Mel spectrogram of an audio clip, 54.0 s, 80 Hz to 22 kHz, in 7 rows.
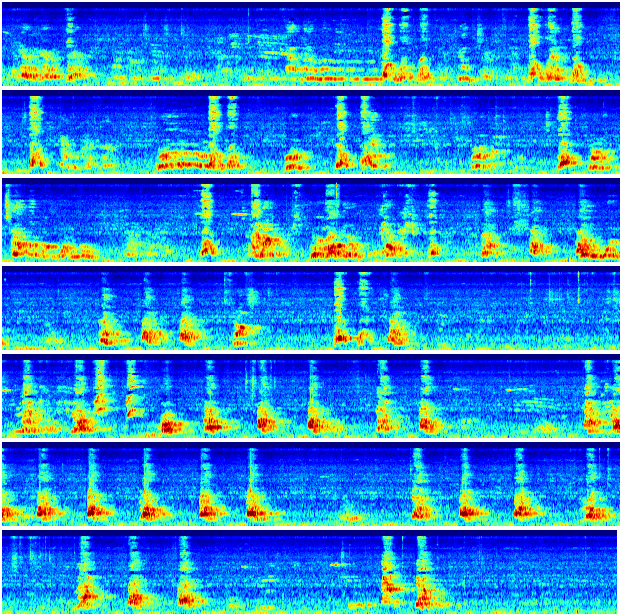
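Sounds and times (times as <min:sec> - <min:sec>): dogs barking: 0:00.0 - 0:02.6, 0:03.5 - 0:12.7, 0:13.5 - 0:26.6, 0:27.2 - 0:28.9, 0:31.0 - 0:46.5, 0:47.2 - 0:49.9, 0:50.6 - 0:52.3
steady low hum: 0:00.0 - 0:54.0.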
